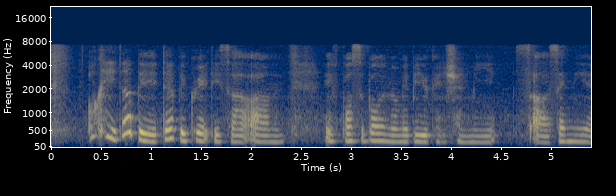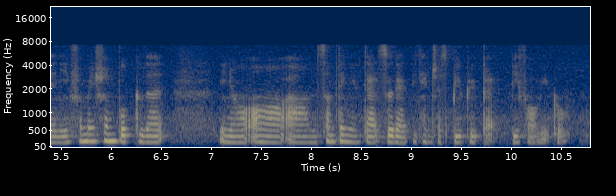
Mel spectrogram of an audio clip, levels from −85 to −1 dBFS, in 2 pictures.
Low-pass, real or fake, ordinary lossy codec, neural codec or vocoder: 7.2 kHz; fake; none; codec, 16 kHz in and 24 kHz out, 1 kbps, XY-Tokenizer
